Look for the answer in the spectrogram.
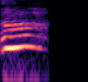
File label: "eh", voice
